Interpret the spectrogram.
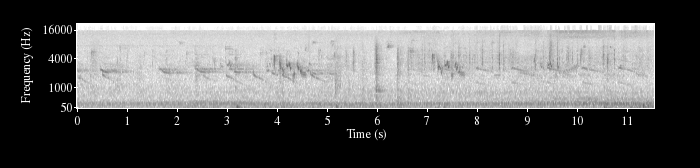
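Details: Wild turkeys near a hunting camp, less than 100 yards away, give quick runs of short, high, slightly falling notes, several birds overlapping, with scattered clicks and a steady low rumble underneath.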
